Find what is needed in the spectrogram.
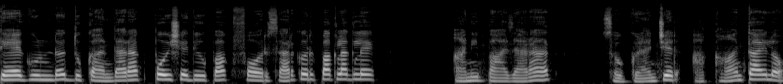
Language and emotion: Goan Konkani, fearful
